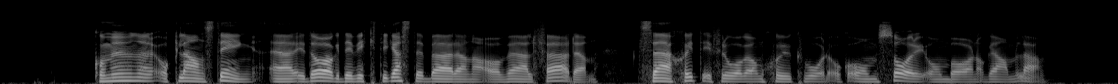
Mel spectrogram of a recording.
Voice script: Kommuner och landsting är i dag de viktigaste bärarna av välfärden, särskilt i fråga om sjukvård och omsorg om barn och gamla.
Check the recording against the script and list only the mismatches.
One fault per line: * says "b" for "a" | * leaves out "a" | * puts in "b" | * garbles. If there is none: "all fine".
all fine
